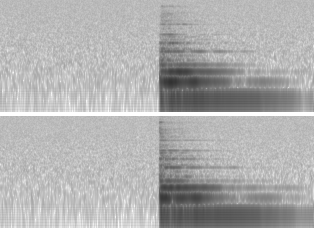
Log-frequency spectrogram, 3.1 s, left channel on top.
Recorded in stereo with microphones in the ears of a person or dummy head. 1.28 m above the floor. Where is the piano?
70° right (ahead or behind), 0.9 m.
